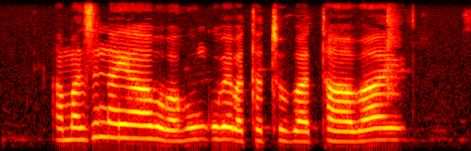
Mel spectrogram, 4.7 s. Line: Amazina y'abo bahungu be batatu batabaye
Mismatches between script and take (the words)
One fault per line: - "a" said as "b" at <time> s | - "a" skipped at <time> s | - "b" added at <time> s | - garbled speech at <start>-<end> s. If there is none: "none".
none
